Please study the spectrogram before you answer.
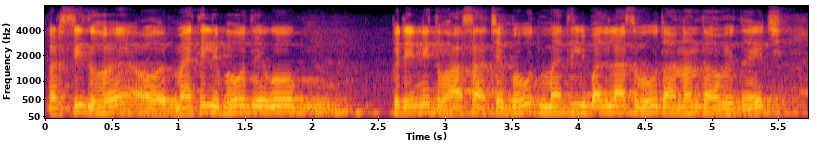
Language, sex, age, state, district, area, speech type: Maithili, male, 18-30, Bihar, Darbhanga, rural, spontaneous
